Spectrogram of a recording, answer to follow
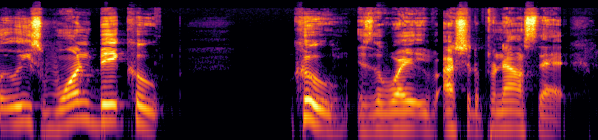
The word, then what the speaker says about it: coup: Coup is the way I should have pronounced that.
